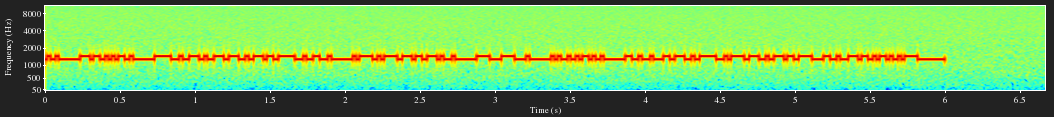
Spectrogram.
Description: RTTY (45.45 baud, 170 Hz shift), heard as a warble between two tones, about 1360 Hz centre. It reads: … STAAN TWEE HOOFDPUNTEN OP DE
